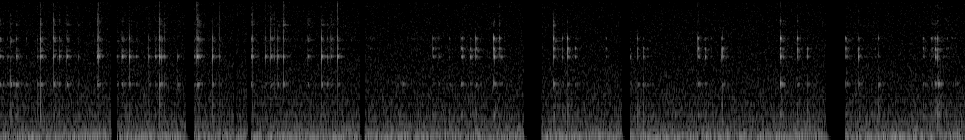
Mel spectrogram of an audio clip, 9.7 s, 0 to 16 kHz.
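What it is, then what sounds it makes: Glass jar. Long fingernails tap a hand-held clear glass jar with a paper label, partly filled with yellowish liquid and holding a bamboo straw. Quiet, rapid, bright clinks with a ringing tone around 3.9 kHz die away almost instantly, broken by a few short silent gaps.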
